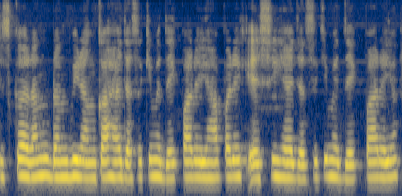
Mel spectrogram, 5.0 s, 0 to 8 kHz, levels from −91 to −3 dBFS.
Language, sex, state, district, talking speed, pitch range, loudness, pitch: Hindi, female, Bihar, Katihar, 285 wpm, 190-205 Hz, -15 LUFS, 200 Hz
